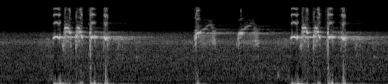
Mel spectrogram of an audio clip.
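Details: Bald eagles at a nest in Northeast Florida, recorded on 12 January 2019 by a nest camera: bursts of high, thin piping chirps, a quick series and then a pause, repeated three times over a quiet background.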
